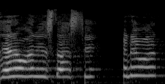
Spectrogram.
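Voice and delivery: high, soft, timid question; timid ask. Shown as a demonstration. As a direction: ask it meekly, almost to nobody. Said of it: "In a loud voice".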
